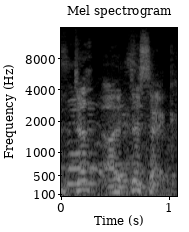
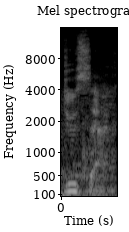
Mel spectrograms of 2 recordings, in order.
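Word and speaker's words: Dussack: told a dusek or a deusac, but some people are uncomfortable saying sack.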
